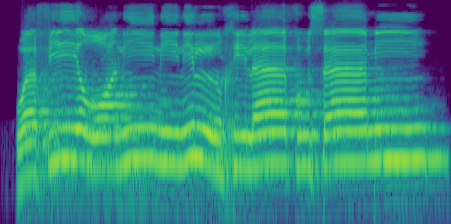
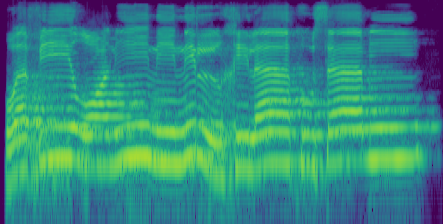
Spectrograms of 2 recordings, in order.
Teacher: Nah, ini tanwinnya diubah menjadi nun. Tanwinnya diubah menjadi huruf nun kasrah.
